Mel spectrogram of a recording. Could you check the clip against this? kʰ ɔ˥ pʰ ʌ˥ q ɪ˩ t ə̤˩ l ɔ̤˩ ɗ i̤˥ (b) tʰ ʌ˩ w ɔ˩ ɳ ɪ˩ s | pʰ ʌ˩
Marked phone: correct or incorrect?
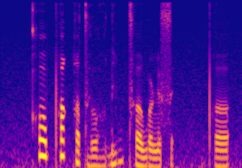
correct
